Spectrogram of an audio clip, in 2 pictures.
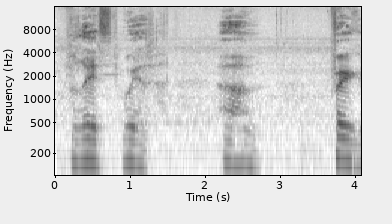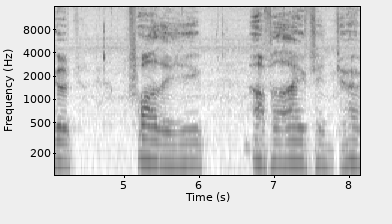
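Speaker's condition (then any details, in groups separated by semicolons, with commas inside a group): ALS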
